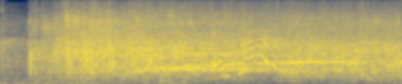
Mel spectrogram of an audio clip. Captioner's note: applause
